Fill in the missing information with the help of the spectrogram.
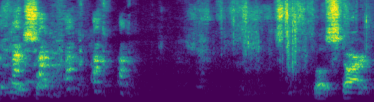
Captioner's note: panelists laughing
